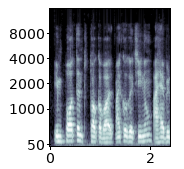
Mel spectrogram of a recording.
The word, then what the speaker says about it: Giacchino: Michael Giacchino, I have been pronouncing your name wrong all this time.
